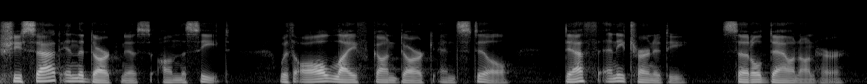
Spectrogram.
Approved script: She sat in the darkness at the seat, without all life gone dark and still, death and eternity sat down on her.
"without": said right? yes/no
no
